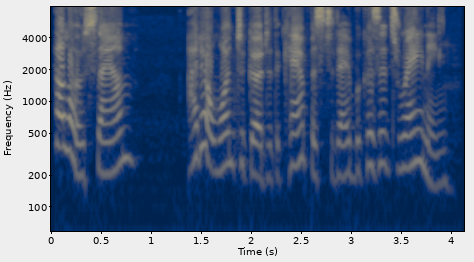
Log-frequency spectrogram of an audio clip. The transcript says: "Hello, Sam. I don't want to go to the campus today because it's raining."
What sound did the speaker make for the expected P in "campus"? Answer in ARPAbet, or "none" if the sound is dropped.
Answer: P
